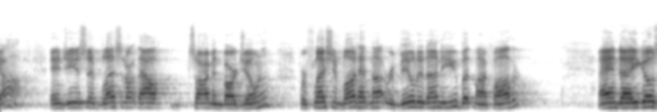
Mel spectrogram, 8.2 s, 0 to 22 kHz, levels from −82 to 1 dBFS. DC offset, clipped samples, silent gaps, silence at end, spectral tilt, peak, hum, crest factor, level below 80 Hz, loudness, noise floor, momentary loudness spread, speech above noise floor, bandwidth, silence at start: under 0.1%; under 0.1%; none; 0 s; -5.5 dB/octave; -6 dBFS; none; 18 dB; under -90 dBFS; -23 LUFS; -61 dBFS; 15 LU; 38 dB; 8.4 kHz; 0 s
